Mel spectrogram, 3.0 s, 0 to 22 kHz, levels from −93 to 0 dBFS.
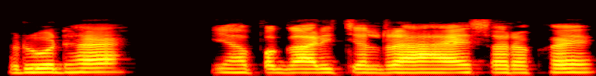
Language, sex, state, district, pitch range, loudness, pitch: Hindi, female, Bihar, Sitamarhi, 195-205 Hz, -19 LUFS, 195 Hz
